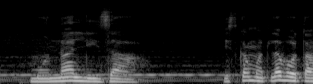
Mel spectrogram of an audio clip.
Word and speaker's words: Mona Lisa: कोई इसे मोनालिसा कहता है तो कोई मोनालिसा कहता है, लेकिन इटालियन में इसकी करेक्ट प्रोनाउंसिएशन है मोनालिसा।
